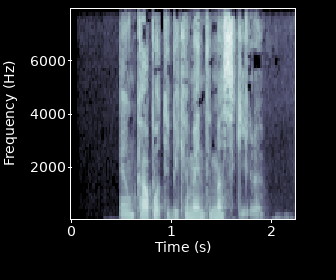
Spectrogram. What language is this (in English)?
Italian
